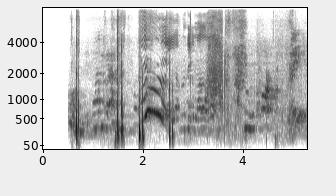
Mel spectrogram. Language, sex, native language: Icelandic, other, Icelandic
